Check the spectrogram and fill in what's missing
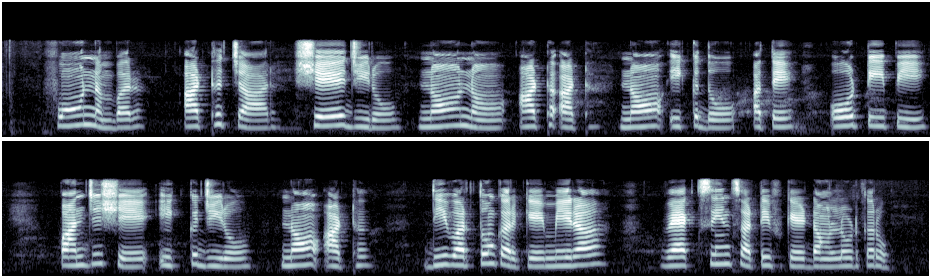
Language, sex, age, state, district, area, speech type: Punjabi, female, 30-45, Punjab, Rupnagar, rural, read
